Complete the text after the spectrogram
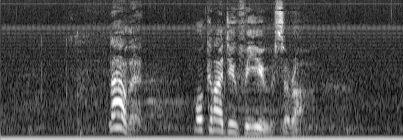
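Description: A middle-aged man speaks up briskly and cheerfully.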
